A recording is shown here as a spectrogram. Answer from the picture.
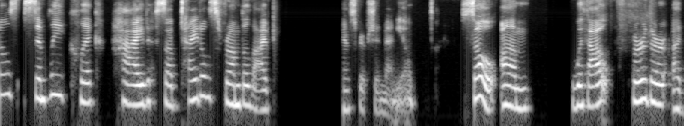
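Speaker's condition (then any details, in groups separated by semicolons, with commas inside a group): No condition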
